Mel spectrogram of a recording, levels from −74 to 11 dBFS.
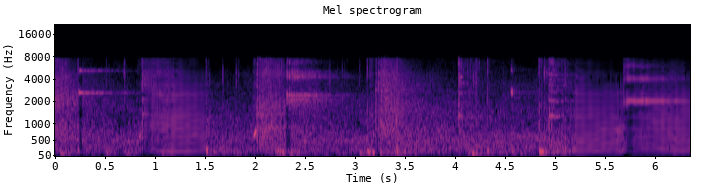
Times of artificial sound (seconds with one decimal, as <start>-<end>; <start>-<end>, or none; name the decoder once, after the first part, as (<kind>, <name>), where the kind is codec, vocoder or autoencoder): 0.9-1.5 (vocoder, BigVGAN v2); 5.2-6.4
